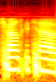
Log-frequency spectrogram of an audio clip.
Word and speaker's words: Charles Guiteau: Can you tell us about, is it Charles Guiteau? Is that how you say his name? That's right, Charles Guiteau, yeah.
